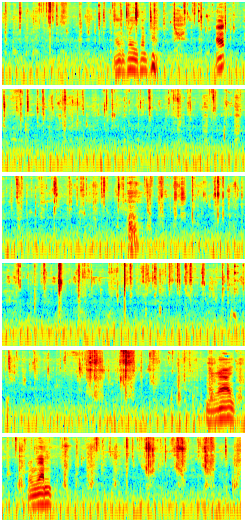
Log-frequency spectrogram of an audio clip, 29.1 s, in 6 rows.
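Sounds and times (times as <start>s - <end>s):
lip-smacking and mouth clicks: 0.0s - 21.4s
people chewing: 0.0s - 29.0s.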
